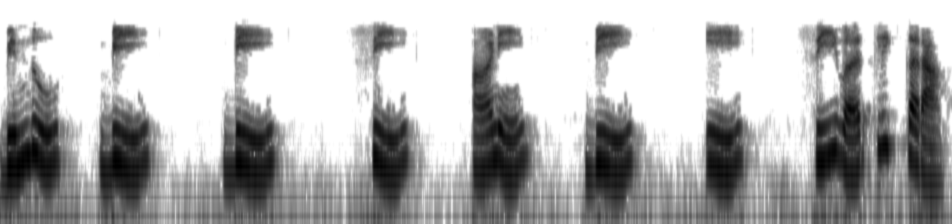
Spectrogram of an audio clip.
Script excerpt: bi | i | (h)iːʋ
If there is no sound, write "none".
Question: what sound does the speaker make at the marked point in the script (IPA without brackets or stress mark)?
s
